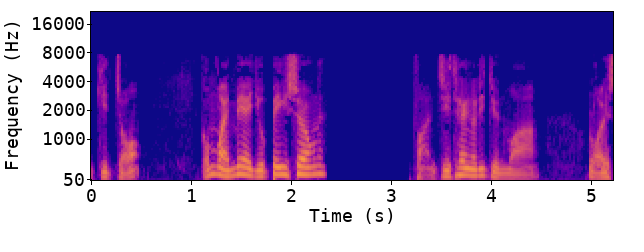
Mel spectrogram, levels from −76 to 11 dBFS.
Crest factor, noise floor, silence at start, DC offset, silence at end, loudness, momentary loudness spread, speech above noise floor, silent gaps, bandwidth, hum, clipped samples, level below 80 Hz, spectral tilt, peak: 20 dB; -57 dBFS; 0.05 s; under 0.1%; 0 s; -19 LUFS; 17 LU; 39 dB; 2.37-3.17 s; 8 kHz; none; under 0.1%; -46 dBFS; -6 dB/octave; 0 dBFS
